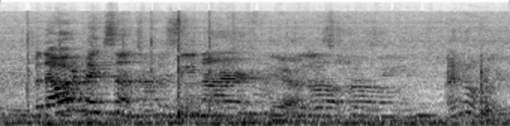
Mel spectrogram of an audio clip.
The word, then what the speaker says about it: Cuisinart: Cuisinart. What, Rishi? Did our account give it to you? Yeah, I think that's how you pronounce it. I think it's Cuisinart.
